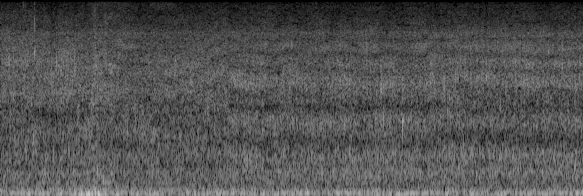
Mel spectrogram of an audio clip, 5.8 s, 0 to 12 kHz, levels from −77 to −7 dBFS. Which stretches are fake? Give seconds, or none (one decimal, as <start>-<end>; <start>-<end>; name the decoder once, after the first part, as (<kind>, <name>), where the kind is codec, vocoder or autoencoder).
none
